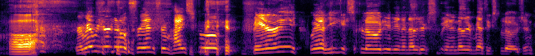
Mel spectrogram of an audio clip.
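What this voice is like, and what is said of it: Put-on Canadian accent, old woman. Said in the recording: “I don't know why my grandma has a Canadian accent.”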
